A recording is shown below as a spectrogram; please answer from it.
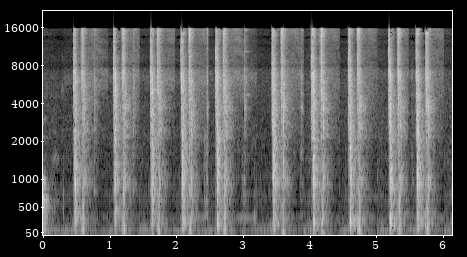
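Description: A pin nailer firing pins to fix glued plywood packers down onto a panel: a quick, irregular run of sharp clicks, often in close pairs, about two to three a second.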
